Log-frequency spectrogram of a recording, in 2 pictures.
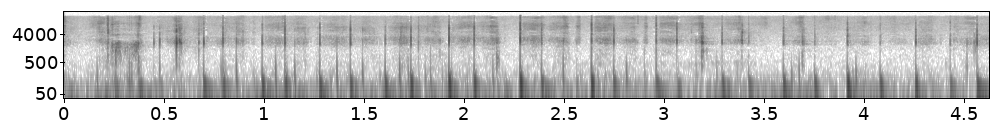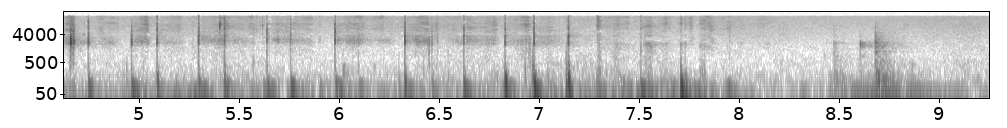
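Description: A small hollow blue plastic bottle cap is held in the fingers and tapped and scratched with the nails. The result is a rapid run of short, dry clicks with a low thump and bright scratchy edges. Near the end the taps trail off into a softer rasping scratch.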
